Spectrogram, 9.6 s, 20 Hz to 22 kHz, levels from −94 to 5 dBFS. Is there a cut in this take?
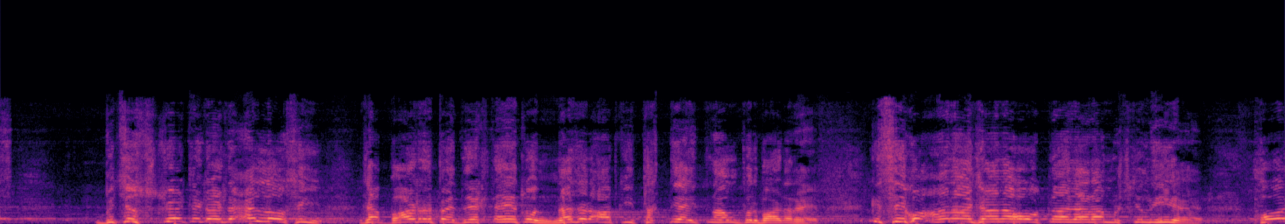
no; 0 cuts

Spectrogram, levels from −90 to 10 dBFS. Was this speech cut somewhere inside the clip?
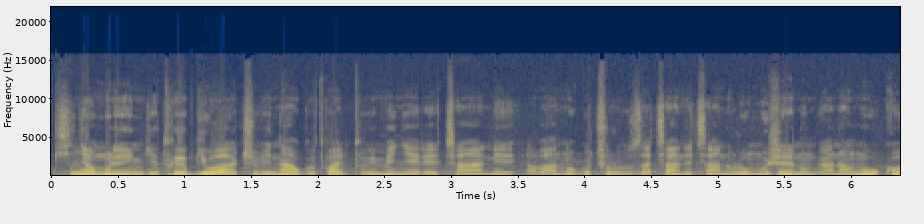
no; 0 cuts

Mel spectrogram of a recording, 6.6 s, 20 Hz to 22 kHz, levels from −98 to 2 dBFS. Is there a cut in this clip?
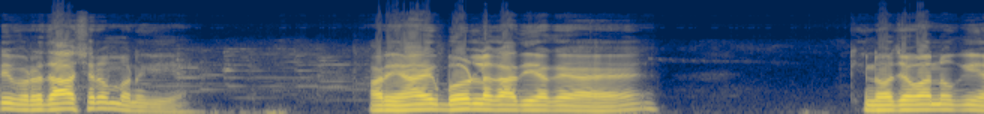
no; 0 cuts

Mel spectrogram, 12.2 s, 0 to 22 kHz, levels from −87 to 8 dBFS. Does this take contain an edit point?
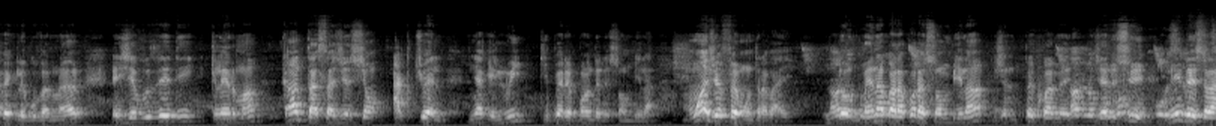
no; 0 cuts

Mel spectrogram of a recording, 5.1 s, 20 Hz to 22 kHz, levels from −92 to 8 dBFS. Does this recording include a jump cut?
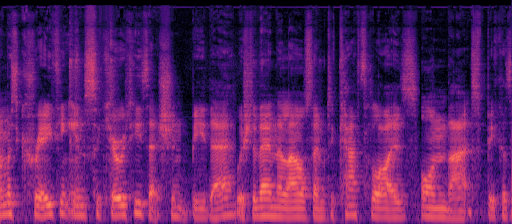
yes; 1 cut; at 2.3 s

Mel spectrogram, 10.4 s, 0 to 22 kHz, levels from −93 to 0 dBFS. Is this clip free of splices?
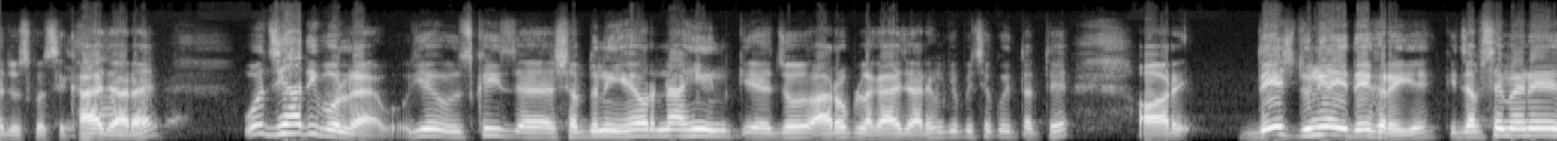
yes; 0 cuts

